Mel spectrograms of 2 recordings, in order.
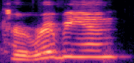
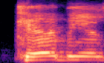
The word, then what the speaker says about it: Caribbean: I Say It Right Caribbean Caribbean Soul experience Caribbean Soul experence either you know what it depends who you run into when it comes to Caribbean versus Caribbean it depends who you run into so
